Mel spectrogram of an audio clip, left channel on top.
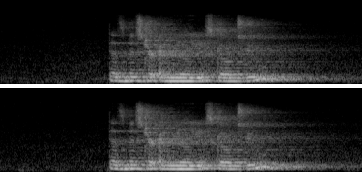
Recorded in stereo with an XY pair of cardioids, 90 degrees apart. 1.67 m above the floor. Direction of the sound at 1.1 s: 5° right.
